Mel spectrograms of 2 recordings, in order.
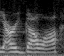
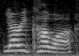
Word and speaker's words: Yarikawa: god and so it's pretending yarikawa i didn't want to say it wrong i was going to say yarigawa um yarikawa so they they're maybe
